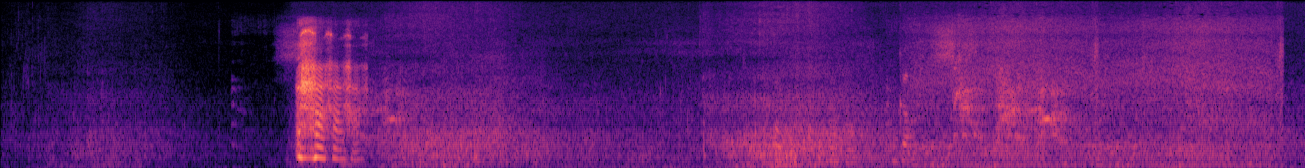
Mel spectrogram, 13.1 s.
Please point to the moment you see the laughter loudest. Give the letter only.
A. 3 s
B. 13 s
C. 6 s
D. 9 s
A.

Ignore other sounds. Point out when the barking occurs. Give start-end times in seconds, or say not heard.
2.3-4.2, 8.8-10.8.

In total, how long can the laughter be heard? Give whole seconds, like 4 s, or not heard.
2 s.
